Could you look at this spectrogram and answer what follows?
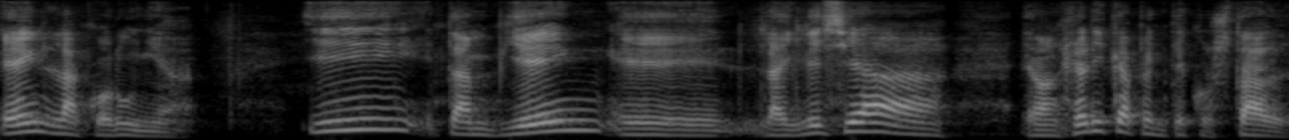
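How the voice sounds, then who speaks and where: Over a quiet background, a man speaks at a very slow pace in a fairly high pitch. His dark, mellow tone carries very wide pitch swings. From Galicia, Spain. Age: 80s+. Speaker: retired pastor. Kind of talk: interview. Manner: halting, repeats words.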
